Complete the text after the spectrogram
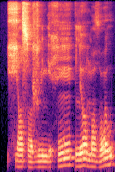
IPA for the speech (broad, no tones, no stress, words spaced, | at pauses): xi sˤoʐynʲe hẽ | lʲɔmœ ðˤu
